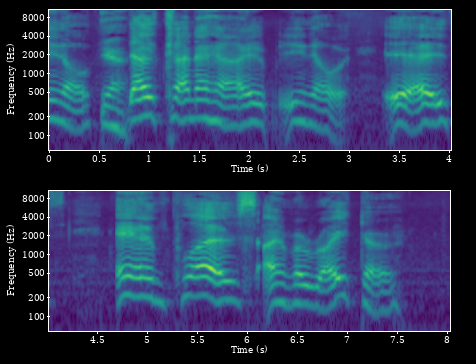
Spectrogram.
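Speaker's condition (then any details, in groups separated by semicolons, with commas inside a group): Cerebral palsy; from birth, affects speech and motor skills including hands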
